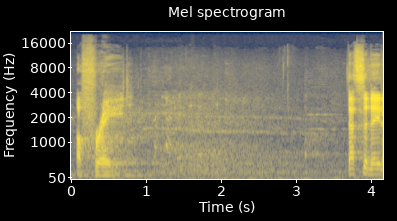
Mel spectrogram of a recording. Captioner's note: audience laughs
